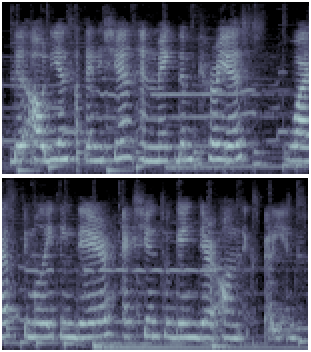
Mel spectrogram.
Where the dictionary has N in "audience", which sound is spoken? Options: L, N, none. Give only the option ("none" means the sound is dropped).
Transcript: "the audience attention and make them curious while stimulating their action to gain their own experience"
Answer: N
